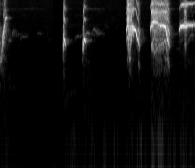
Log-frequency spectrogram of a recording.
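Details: Male white-rumped shama giving full clear song shots: a sharp rising note, two spaced chirps, then three loud phrases, buzzy and sweeping, ending on a bright whistled tone.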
